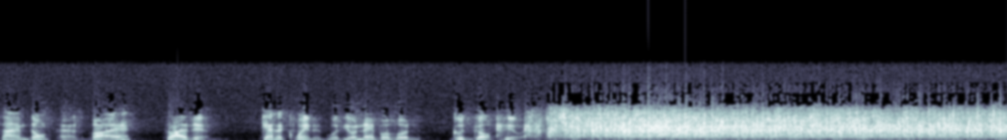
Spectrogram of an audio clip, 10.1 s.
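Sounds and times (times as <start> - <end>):
speech: 0.0 - 5.4
studio audience applause for actors' entrance: 5.1 - 10.0.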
